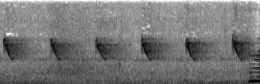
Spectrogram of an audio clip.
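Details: Common myna (Acridotheres tristis), described as a talking myna, gives six sharp, high, down-slurred chirps about two per second, followed at the end by a brief low humming voice.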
